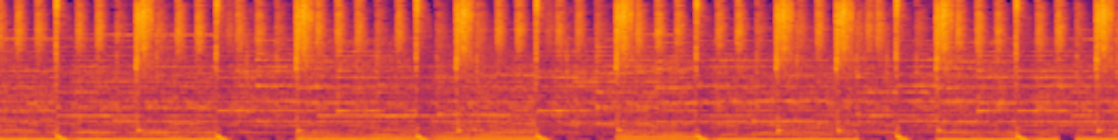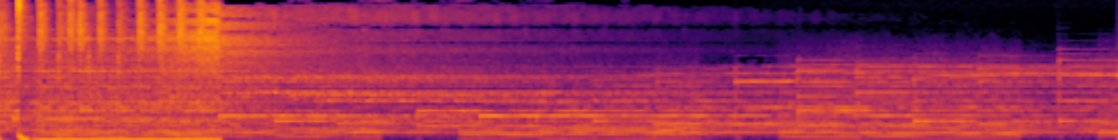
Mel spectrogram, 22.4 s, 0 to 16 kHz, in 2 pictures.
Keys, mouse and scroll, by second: 2.5 ctrl+v, 6.5-7.4 typing, 19.0 F4.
